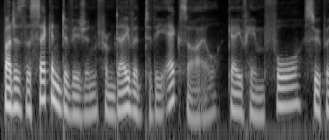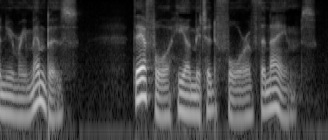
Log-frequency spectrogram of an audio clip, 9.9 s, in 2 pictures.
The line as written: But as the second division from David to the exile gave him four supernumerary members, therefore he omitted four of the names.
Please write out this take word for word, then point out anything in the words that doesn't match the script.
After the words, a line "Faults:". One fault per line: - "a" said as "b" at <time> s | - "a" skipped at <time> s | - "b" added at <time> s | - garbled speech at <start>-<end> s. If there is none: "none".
But as the second division from David to the exile gave him four supernumerary members, therefore he omitted four of the names.
Faults:
none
